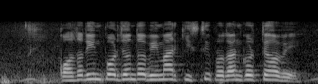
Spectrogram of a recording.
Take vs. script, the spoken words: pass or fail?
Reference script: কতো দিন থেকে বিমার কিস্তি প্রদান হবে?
fail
